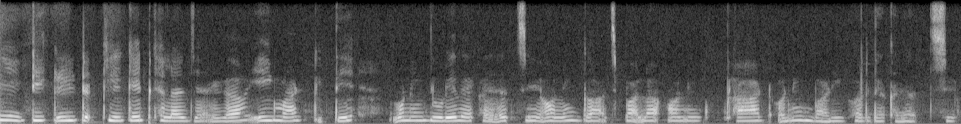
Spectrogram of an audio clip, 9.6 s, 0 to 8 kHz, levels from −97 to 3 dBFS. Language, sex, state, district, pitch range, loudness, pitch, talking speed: Bengali, female, West Bengal, North 24 Parganas, 225-250 Hz, -18 LUFS, 235 Hz, 130 wpm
